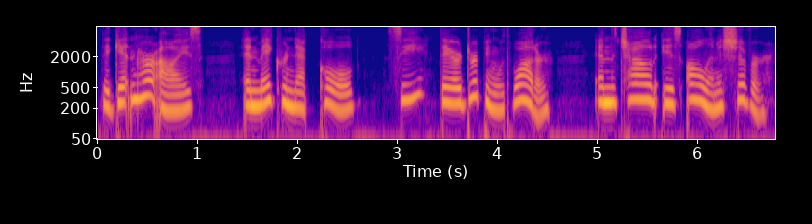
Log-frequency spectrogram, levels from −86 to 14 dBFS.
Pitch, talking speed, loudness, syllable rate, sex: 240 Hz, 210 wpm, -16 LUFS, 5.3 syllables/s, female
